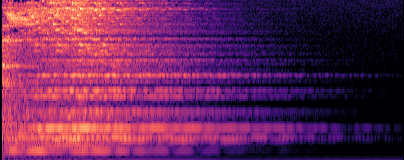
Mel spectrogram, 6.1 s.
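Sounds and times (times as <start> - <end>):
menu jingle: 0.0 - 2.5.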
